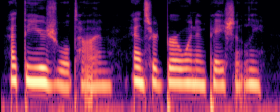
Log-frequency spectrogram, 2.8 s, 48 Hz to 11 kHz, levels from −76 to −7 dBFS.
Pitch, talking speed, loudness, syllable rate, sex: 190 Hz, 150 wpm, -17 LUFS, 6.0 syllables/s, female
